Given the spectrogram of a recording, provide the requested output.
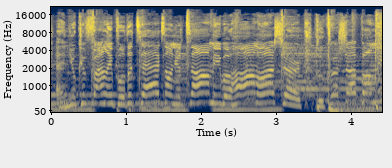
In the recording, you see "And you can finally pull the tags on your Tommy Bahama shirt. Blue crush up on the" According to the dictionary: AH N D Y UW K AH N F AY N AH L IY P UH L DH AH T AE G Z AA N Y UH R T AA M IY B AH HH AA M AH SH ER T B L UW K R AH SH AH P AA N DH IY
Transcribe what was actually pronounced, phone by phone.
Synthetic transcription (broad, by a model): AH N Y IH K AH N F AY N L IY P UH L DH AH T AE G Z N Y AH R T AA M IY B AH HH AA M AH S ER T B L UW K R AH SH AH P N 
